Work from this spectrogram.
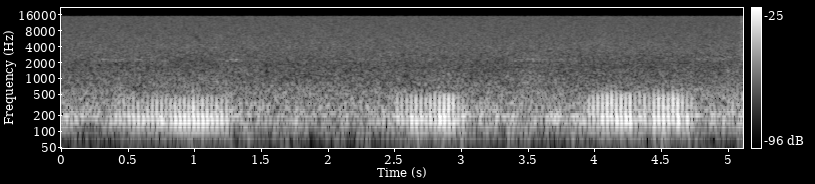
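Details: Pet cat Toby at night, having chased and killed a mouse, purring in low rumbling bursts, three pulsed rounds each about a second long with quiet pauses between.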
